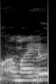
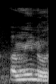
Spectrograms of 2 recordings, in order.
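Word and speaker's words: amino: अब कुछ लोग इसको अमाइनो एसिड बोलते हैं, कुछ लोग अमीनो एसिड बोलते हैं, तो ठीक है, वो अपना जो प्रोनाउंसिएशन है वो समझना।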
